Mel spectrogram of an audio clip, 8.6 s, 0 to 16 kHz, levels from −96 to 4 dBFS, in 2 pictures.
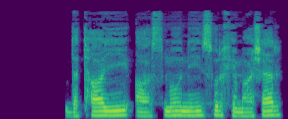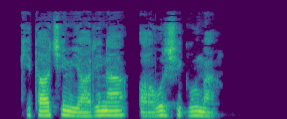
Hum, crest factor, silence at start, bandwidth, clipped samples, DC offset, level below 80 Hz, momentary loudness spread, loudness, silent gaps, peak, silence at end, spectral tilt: none; 18 dB; 1 s; 11.5 kHz; under 0.1%; under 0.1%; -60 dBFS; 11 LU; -18 LUFS; 4.25-4.62 s, 6.26-6.40 s; -2 dBFS; 1.1 s; -5.5 dB/octave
